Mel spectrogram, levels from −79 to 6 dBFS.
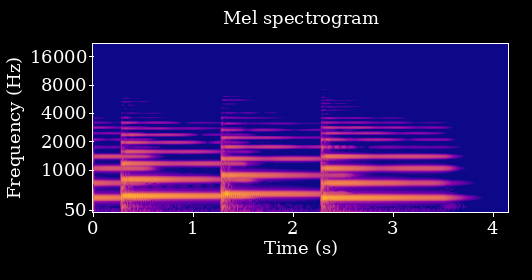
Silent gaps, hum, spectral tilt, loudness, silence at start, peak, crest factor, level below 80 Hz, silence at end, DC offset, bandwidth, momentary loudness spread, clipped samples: none; none; -8.5 dB/octave; -18 LUFS; 0 s; -4 dBFS; 14 dB; -56 dBFS; 0.55 s; under 0.1%; 3.8 kHz; 12 LU; under 0.1%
